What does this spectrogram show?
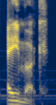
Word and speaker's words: AMOC: Luckily, we can call it AMOC, pronounced AMOC.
